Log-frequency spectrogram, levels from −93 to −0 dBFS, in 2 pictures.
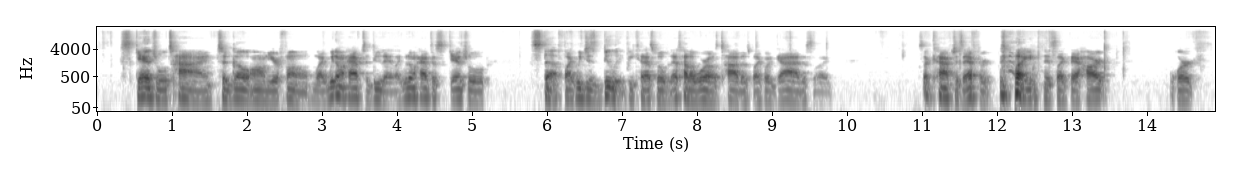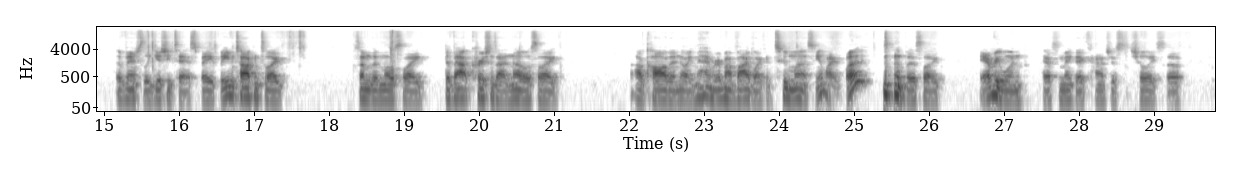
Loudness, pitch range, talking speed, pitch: -38 LUFS, 90-110 Hz, 205 wpm, 95 Hz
